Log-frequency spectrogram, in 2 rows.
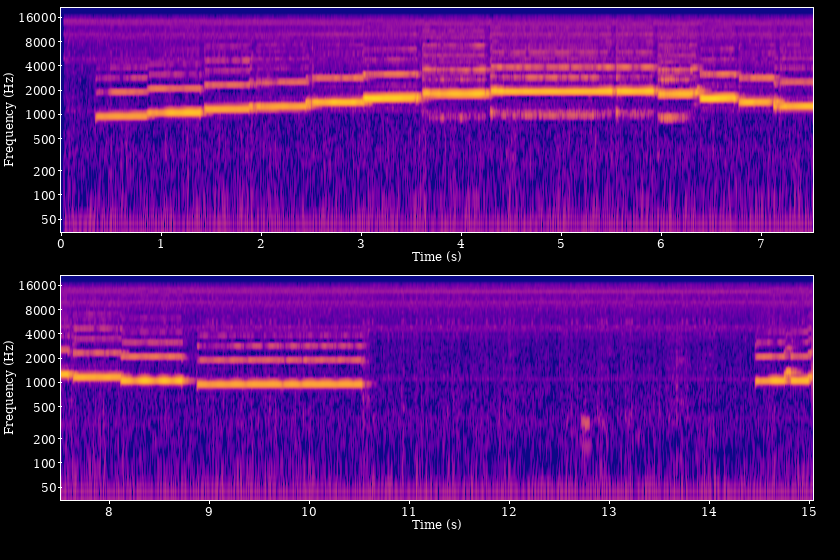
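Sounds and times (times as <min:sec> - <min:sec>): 
bone flute playing a scale: 0:00.3 - 0:10.7, 0:14.4 - 0:15.0.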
